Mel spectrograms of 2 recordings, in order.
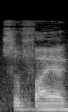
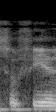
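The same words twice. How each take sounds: First: Sophia is said in an uncommon, distinct way. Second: Sophia is said like the common woman's name. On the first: It names the Greek idea of wisdom. "Sophia kind of distinguishes it as being a little different" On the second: It is an ordinary woman's name. "Sophia is generally what you call a woman's name"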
